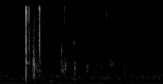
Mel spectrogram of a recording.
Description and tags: I recorded a sound of breaking a twig in the forest.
